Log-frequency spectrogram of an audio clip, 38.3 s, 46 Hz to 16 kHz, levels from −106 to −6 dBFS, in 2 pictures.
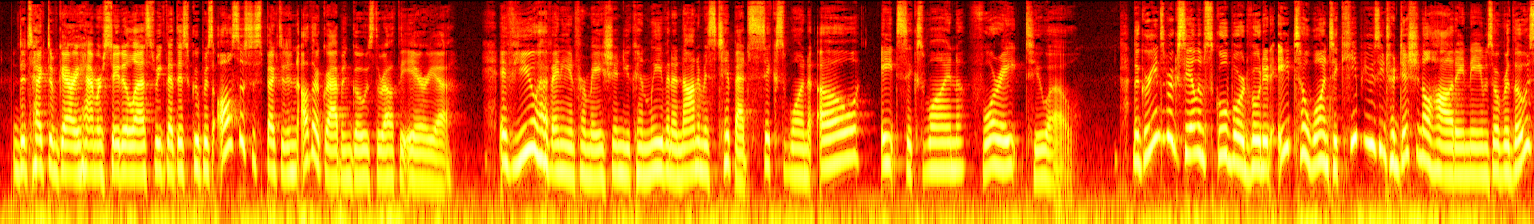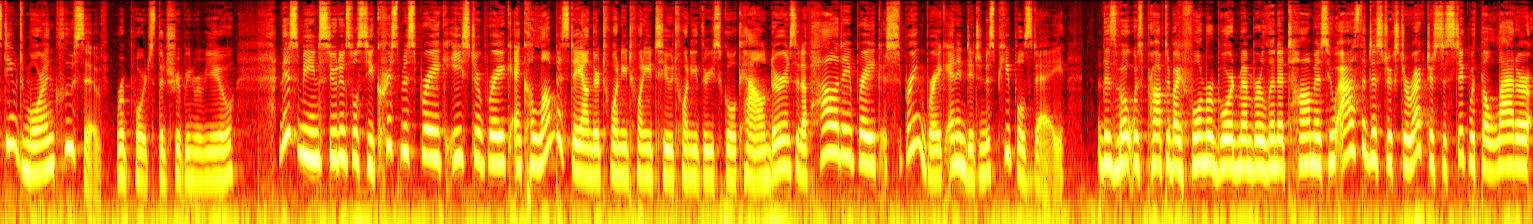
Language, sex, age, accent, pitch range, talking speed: English, female, 30-49, American, 175-240 Hz, 155 wpm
